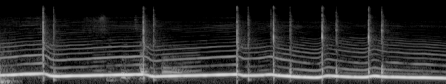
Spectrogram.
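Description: Formula 2 car's turbocharged V6 engine running near the top of its rev range. The pitch climbs slowly, with a quick dip and crack at each gear change about once a second, then steps down in pitch near the end.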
